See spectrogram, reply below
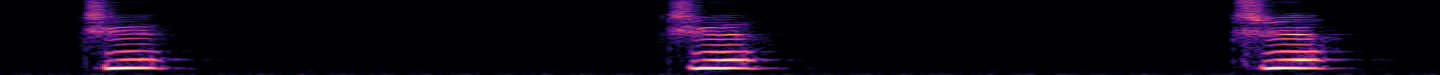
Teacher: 当我们在发之的时候，舌尖微微地上翘，抵住硬腭前端。 · Term: 声母之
